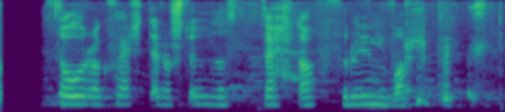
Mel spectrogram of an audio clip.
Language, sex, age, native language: Icelandic, male, 11, Icelandic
